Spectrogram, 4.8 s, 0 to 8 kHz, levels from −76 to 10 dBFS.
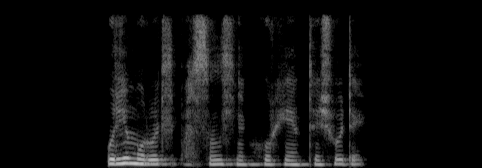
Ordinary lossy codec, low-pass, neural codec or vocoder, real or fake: MP3, 64 kbps; 7.2 kHz; codec, 16 kHz, 4 kbps, FunCodec, trained on Chinese and English, 50 frames a second; fake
